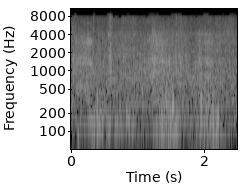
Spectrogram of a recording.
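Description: Wind on the microphone over steady street background noise, with soft low thumps as the handheld camera moves.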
